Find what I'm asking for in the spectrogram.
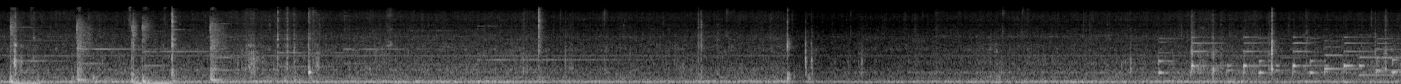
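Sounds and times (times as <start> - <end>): steady low rumble: 0.0 - 2.0
music: 0.0 - 6.5, 11.6 - 14.0.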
